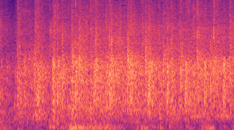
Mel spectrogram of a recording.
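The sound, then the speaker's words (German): Canned applause sound effect: a steady wash of many hands clapping at an even loudness for about three seconds, with no voices. “das ist der billige Applaus jedes Mal”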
